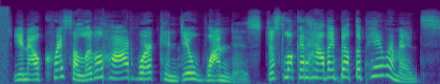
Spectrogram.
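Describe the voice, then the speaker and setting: A cartoonish character voice, female-sounding and high-pitched, at a fairly quick pace. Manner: calm, motherly.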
